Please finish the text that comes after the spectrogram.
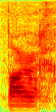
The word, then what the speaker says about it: Baruch: It starts with Baruch Hu. This the transliteration? Gold mark. It's not pronounced cha.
